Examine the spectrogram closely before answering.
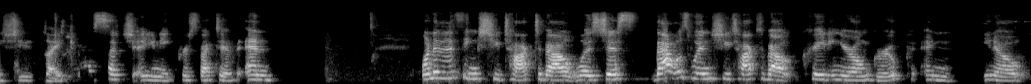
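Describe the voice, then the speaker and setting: Hoarse woman chatting casually. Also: medium pitch, fairly bright tone, rough recording. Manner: chatty, with frequent fillers and laughs. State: hoarse from being sick. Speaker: fitness coach and book club host. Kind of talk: casual book club chat.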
